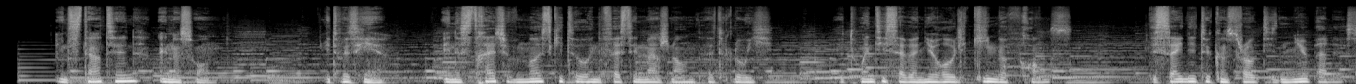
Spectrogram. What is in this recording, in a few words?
Documentary English with French accent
